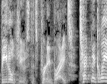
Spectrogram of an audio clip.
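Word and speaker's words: Betelgeuse: There's a star on the shoulder of Orion called Beetlejuice. That's pretty bright. Technically, it's pronounced Betel Jaza, but no one ever says it right.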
